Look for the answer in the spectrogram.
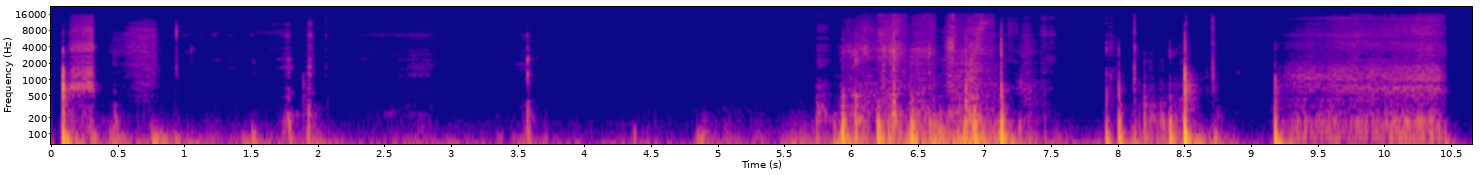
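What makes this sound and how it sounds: A thick white chalk stick scratches lines on a dark green chalkboard, leaving visible chalk dust. Short scratchy strokes and taps come in irregular bursts, denser and louder in the second half, with a bright hissing scrape near the end.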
